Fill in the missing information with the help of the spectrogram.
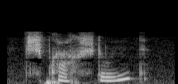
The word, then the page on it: d' Sprachstùnd: Bas-Rhin; Reichshoffen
